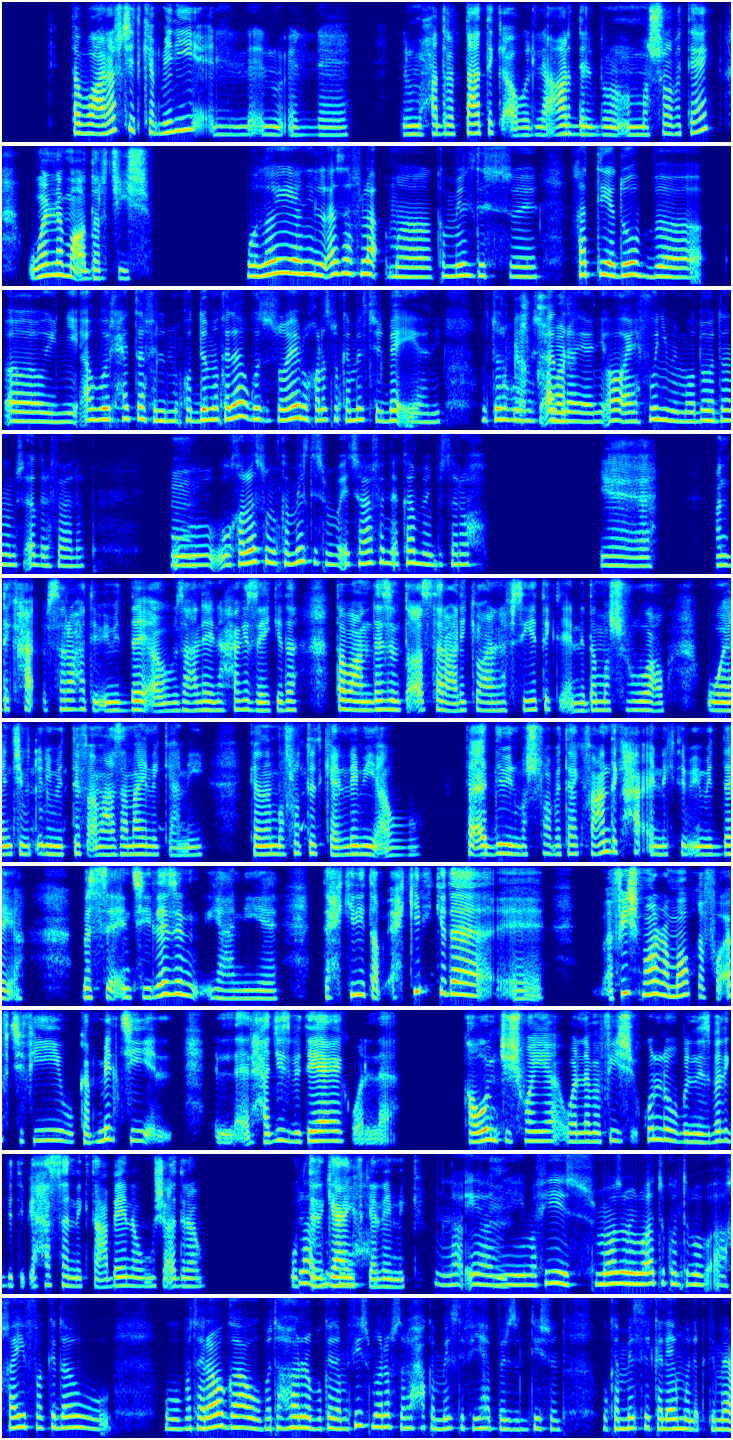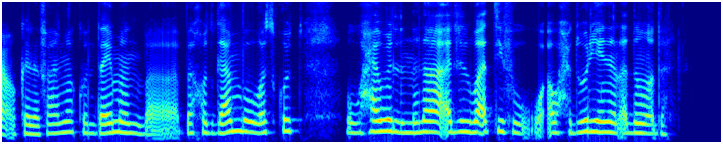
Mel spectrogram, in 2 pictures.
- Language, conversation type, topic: Arabic, advice, إزاي أتغلب على خوفي من الكلام قدّام الناس في الشغل أو في الاجتماعات؟
- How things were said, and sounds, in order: tapping; in English: "الpresentation"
